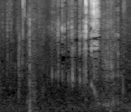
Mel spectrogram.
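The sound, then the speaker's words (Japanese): Crunchy kettle-fried potato chips are chewed. A few crisp, crackling bites are followed by brisker munching, and the loudest crunches come near the end. “じゃあもうこのポテチもね、 どうぞどうぞ食べましょうよ。 久々に食うな片揚げポテト。”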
